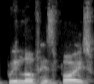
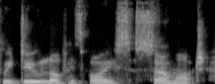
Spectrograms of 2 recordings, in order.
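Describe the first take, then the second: First: Said in the usual way. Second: Slower, gushing We do love his voice so much; stress on do. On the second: Real, not acted. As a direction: do leaned on, slow and fond. Emphatic repeat with stressed do.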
